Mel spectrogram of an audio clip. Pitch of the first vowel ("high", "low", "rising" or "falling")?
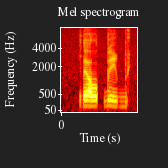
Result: high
